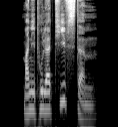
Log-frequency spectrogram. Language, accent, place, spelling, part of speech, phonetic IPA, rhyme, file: German, Germany, Berlin, manipulativstem, adjective, [manipulaˈtiːfstəm], -iːfstəm, De-manipulativstem.ogg
- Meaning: strong dative masculine/neuter singular superlative degree of manipulativ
